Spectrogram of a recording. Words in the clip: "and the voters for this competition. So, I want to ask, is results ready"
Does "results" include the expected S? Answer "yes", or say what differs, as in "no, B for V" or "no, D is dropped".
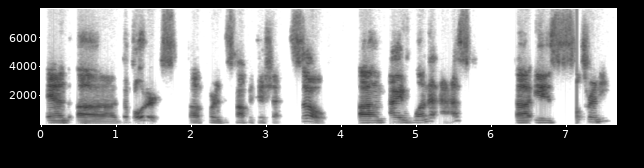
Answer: no, S is dropped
